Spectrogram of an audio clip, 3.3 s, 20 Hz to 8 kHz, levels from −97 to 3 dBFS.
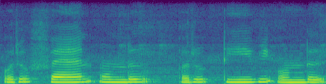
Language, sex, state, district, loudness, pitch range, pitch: Malayalam, female, Kerala, Kozhikode, -15 LUFS, 240-260 Hz, 250 Hz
